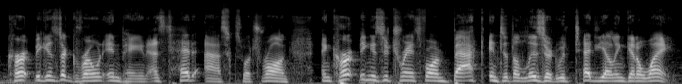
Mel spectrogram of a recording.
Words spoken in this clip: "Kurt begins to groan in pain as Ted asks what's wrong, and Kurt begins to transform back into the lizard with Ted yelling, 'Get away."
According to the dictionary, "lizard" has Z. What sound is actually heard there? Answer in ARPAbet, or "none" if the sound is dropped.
Z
